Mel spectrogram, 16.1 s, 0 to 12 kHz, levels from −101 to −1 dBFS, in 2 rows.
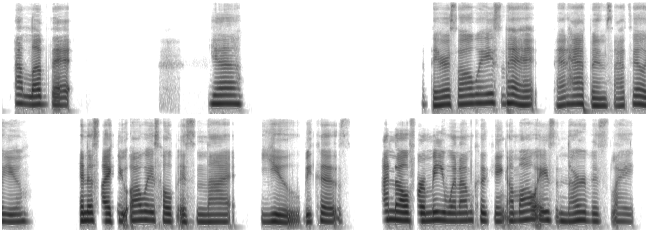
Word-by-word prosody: I 230 - -1
love 205 -1 0
that. 95 0 -1 1.7
Yeah. 225 0 0 2.4
There's 195 +3 0
always 235 +3 -1
that, 220 -4 0 0.2
that 185 +2 -4
happens 185 -5 -1
I 175 0 -5
tell 210 0 -1
you, 180 0 -2 0.6
and 200 +1 +6
it's 205 -1 +3
like 190 -1 +5
you 190 -2 0
always 210 -1 +2
hope 190 -1 +1
it's 175 +1 -3
not 175 0 -2 0.3
you 175 -1 +1
because 180 +1 -1 0.5
I 220 - +1
know 215 -2 +7
for 195 0 +3
me 210 +2 +4
when 195 -1 +1
I'm 200 +1 0
cooking 195 -2 -2
I'm 195 +1 -1
always 215 -1 +2
nervous 190 0 -1
like, 180 -1 -9
195 Hz, 125 wpm, -23 LUFS, 185-215 Hz, 2.4 s, know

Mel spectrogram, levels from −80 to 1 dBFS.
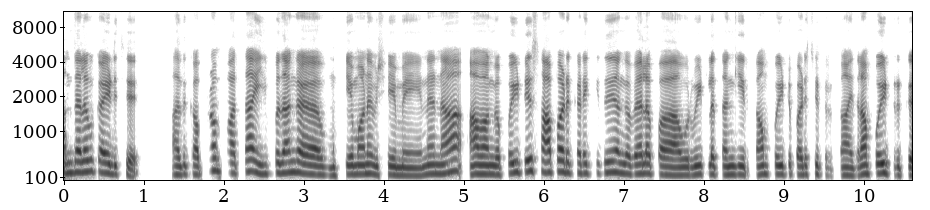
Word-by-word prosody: அந்த 195 +3 -1
அளவுக்கு 215 -1 0
ஆயிடுச்சு. 170 -5 -1 0.5
அதுக்கப்புறம் 170 +8 -2
பார்த்தா 195 +3 -2 0.2
இப்போதாங்க 200 +3 +1 0.4
முக்கியமான 170 +4 0
விஷயமே 155 -2 -1
என்னென்னா 180 +4 0 0.3
அவன் 175 0 +5
அங்கே 165 -1 +1
போயிட்டு 205 +3 +1
சாப்பாடு 210 0 +3
கிடைக்குது 185 +1 -5
அங்கே 185 -2 0
வேலை 185 +1 +3
பா 165 - +2 0.3
ஒரு 155 - -3
வீட்டுல 170 0 -1
தங்கியிருக்கிறான், 165 +1 -1
போயிட்டு 170 0 -1
படிச்சிட்டு 165 0 -4
இருக்கான். 150 +3 -4
இதெல்லாம் 175 +4 +1
போயிட்டிருக்கு 160 -6 +1
175 Hz, 140 wpm, -23 LUFS, 165-195 Hz, 0.5 s, அவன்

